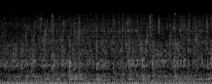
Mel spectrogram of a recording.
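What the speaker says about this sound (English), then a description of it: "the water is just filling the tank" Water pours steadily into a van's water tank, giving an even, continuous rushing hiss with no talk over it.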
